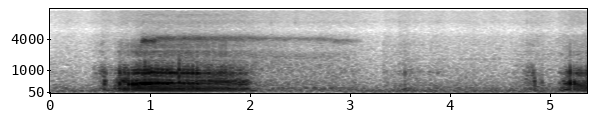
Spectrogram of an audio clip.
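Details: Girl snoring: one loud, rattling snore on the in-breath, then quieter breathing and the start of another snore.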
